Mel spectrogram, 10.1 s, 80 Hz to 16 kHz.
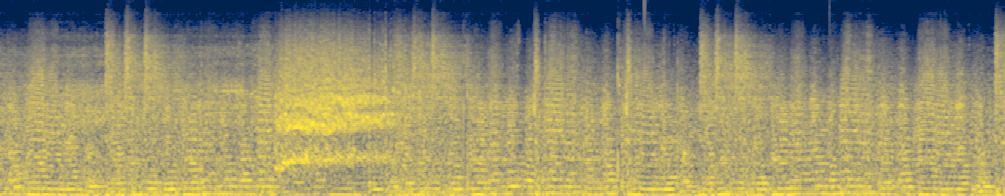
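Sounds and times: film music: 0.0 - 10.0
car tyres squealing: 0.4 - 4.4.

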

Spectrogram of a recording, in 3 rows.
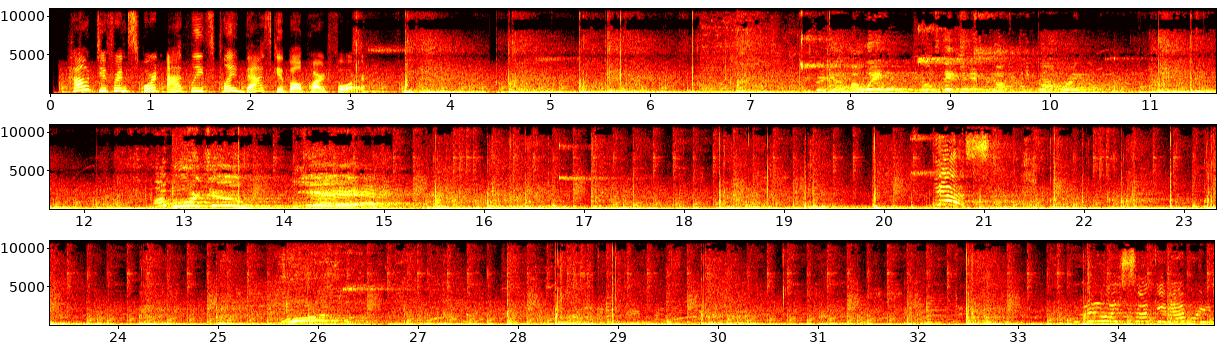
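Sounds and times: music with heavy bass: 9.7 - 34.9
basketball bouncing on hardwood: 15.4 - 17.4, 18.3 - 20.5, 21.6 - 23.5, 27.9 - 29.1, 29.8 - 30.2, 32.5 - 32.9.

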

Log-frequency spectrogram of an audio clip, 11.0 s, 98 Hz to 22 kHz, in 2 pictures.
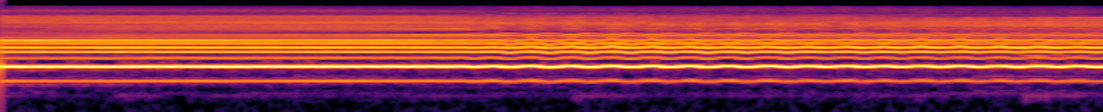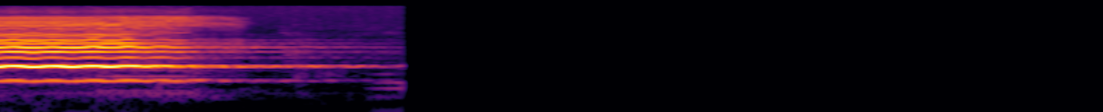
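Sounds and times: woman singing long high note: 0.0 - 7.5.

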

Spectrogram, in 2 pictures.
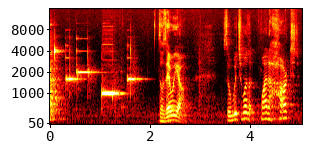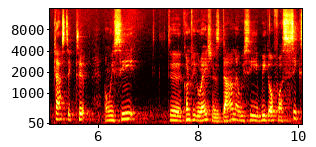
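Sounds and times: short electronic beeps: 0.0 - 2.0.

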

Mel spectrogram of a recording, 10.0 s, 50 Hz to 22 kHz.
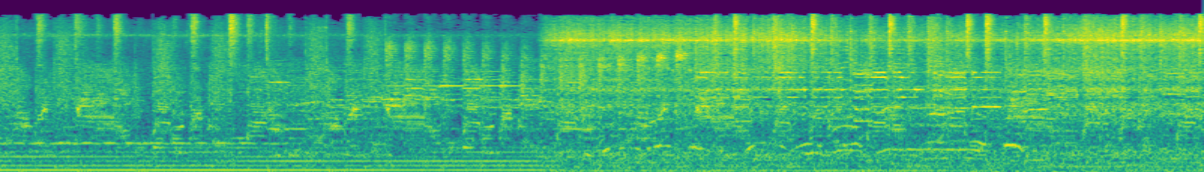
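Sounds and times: aircraft engine roar: 0.0 - 10.0
melodic music: 0.8 - 10.0.

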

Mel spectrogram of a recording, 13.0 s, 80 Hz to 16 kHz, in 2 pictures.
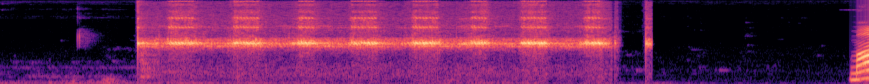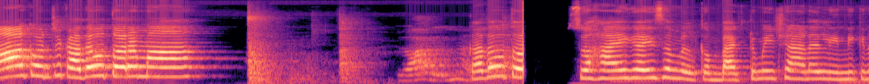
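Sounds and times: cricket chirping: 1.0 - 4.9.

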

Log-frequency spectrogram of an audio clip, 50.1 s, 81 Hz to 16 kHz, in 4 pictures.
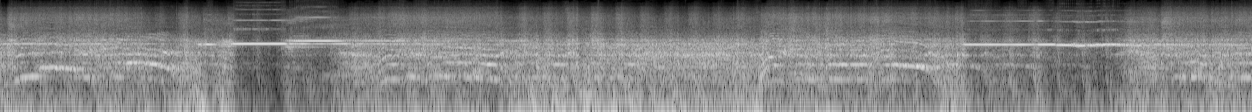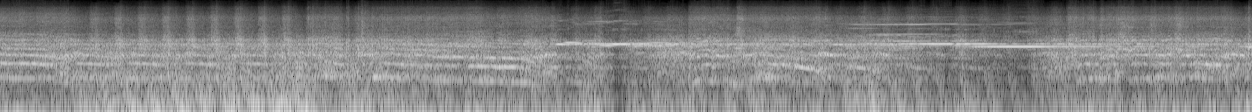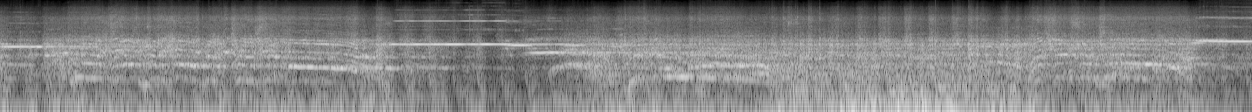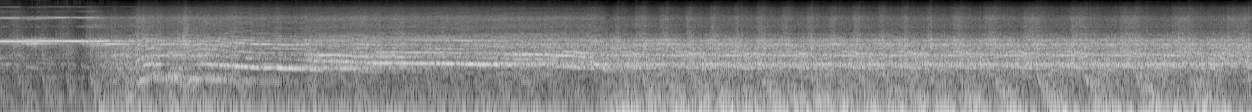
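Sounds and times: distorted electronic noise: 0.0 - 50.0
high whine: 0.0 - 50.0.

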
